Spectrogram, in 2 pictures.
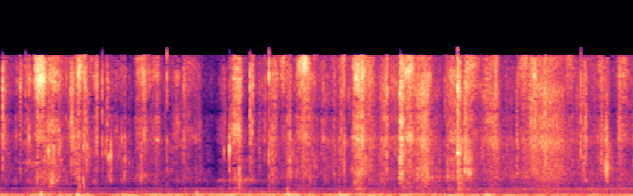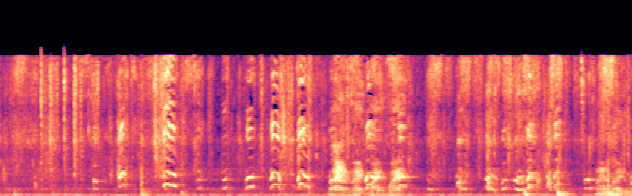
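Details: Two Boston Terrier puppies, a litter from Lily and Lil Red, playing together: a long stretch of low rumbling background gives way to a burst of squeaky, high yips and short whines in the final seconds.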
